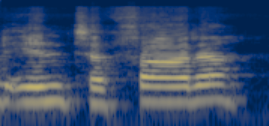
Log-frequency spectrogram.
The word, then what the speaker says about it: intifada: The word intifada, Arabic, intifada, it's pronounced basically the same, means quote unquote resistance.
